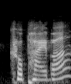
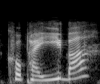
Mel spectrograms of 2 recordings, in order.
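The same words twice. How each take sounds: First: It is pronounced with an American accent. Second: It is pronounced with a Brazilian accent. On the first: "the Americans say copaiba" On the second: "the Brazilians say copaiba"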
